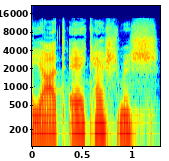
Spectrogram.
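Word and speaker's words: Yat'e Keshmish (Yáʼátʼééh Késhmish): So, and from Navajo Nation, they say, Yat'e Keshmish. That's how they say it.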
